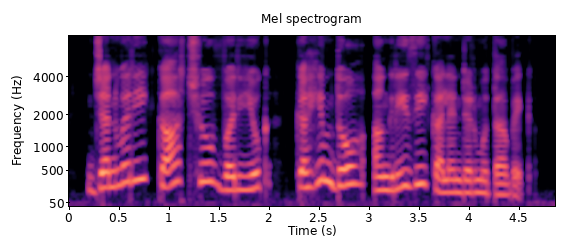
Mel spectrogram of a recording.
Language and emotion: Kashmiri, neutral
